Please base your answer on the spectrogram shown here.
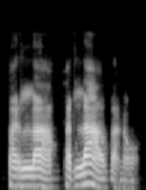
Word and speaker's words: parlavano: Parlavano. So can you see the stress is basically on the syllable before last or the syllable before the V.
